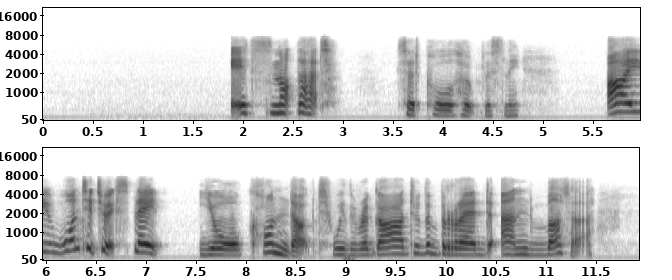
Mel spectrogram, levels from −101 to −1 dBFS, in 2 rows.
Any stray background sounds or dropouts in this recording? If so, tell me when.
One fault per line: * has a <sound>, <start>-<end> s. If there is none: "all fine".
all fine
